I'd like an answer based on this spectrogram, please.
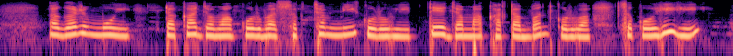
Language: Magahi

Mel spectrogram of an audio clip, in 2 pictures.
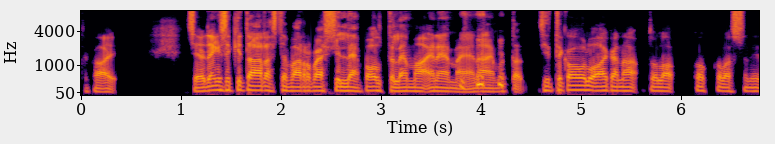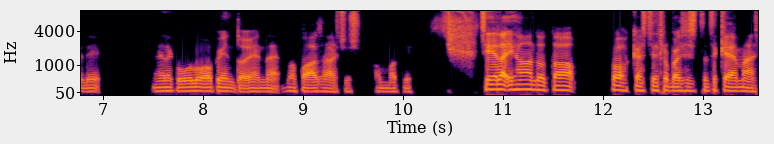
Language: Finnish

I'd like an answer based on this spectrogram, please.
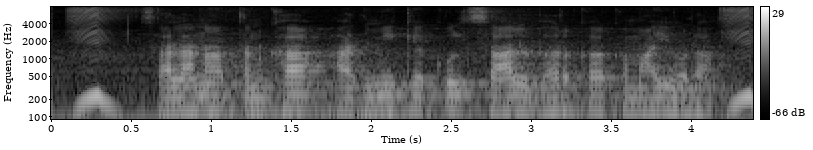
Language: Bhojpuri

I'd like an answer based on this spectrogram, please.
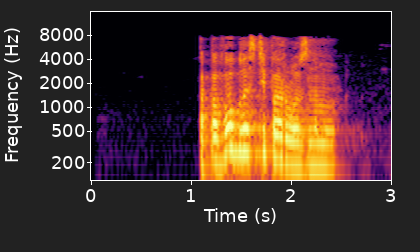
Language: Belarusian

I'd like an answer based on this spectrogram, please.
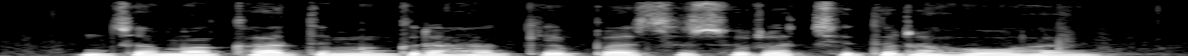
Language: Magahi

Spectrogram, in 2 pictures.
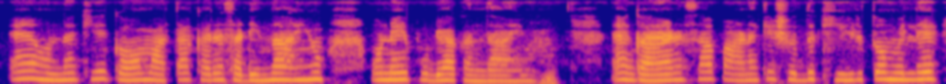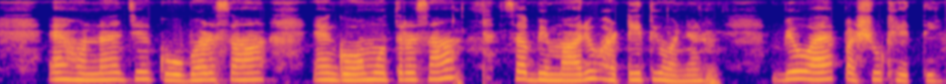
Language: Sindhi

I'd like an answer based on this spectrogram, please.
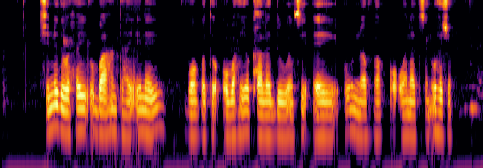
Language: Somali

